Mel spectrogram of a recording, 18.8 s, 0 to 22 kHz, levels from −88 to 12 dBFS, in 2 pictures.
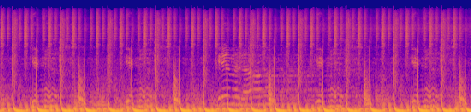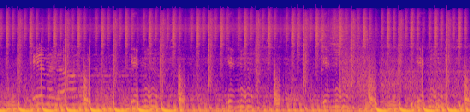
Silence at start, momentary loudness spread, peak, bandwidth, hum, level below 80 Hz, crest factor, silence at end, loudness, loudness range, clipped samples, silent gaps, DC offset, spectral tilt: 0 s; 5 LU; 0 dBFS; 16 kHz; none; -14 dBFS; 12 dB; 0 s; -14 LUFS; 3 LU; under 0.1%; none; under 0.1%; -5 dB/octave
